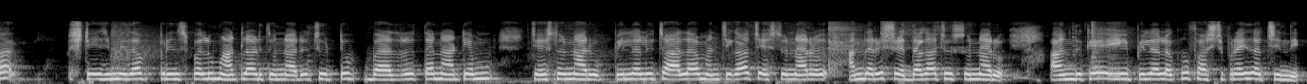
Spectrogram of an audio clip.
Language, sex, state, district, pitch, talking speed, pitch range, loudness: Telugu, female, Telangana, Nalgonda, 245 Hz, 100 wpm, 230-250 Hz, -13 LUFS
